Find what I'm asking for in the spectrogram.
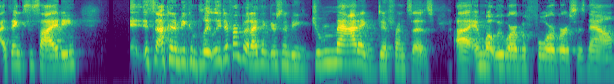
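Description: A woman in a Southern US accent talks at a very fast pace, her medium-pitched voice bright and sharp with ordinary pitch variation. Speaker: business and networking speaker. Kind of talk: interview answer. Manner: fun, entertaining.

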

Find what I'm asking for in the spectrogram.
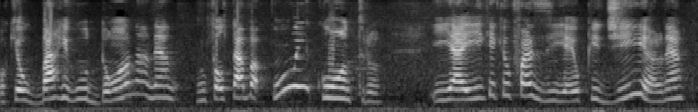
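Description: A woman's high voice moves very slowly, its intonation lively. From Brazil. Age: 50s. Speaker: parishioner. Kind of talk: testimony. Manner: hesitant, many fillers. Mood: warm, nostalgic. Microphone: lapel.

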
